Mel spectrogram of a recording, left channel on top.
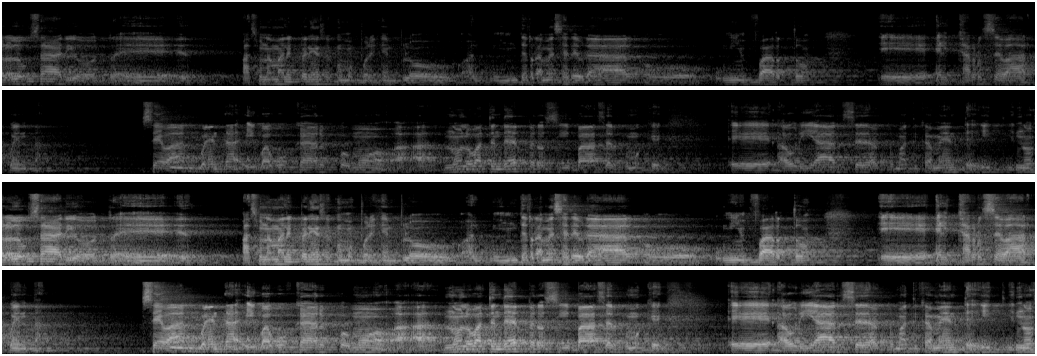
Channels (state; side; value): quieter; left; 13.9 dB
